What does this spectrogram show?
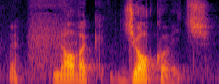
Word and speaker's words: Novak Djokovic: is just the beginning how does novak djokovic pronounce his name novak djokovic try it at home how does novak djokovic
